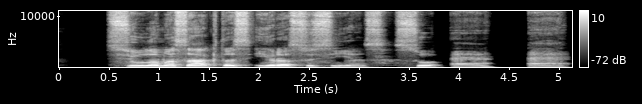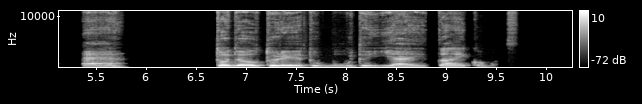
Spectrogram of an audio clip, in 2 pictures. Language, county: Lithuanian, Šiauliai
